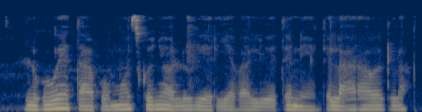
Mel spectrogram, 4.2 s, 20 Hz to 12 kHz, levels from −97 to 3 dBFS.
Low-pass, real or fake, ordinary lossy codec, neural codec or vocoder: 7.2 kHz; real; none; none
